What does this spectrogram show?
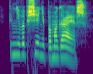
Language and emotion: Russian, angry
